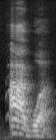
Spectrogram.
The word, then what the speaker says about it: água: Vamos ver se a gente pronuncia esse U aqui, ó. Água. Eu falei o U, não falei? Eu não pronunciei o U. Este U aqui, ele é mais fraco e o A é mais forte.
